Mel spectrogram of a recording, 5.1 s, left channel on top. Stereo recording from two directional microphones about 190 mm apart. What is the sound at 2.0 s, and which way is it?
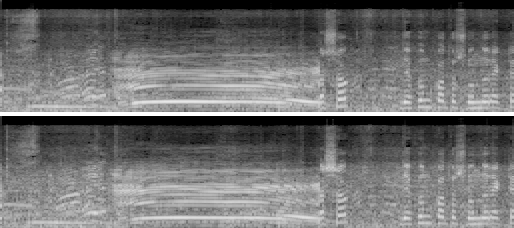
Livestock, 10° left (ahead or behind).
